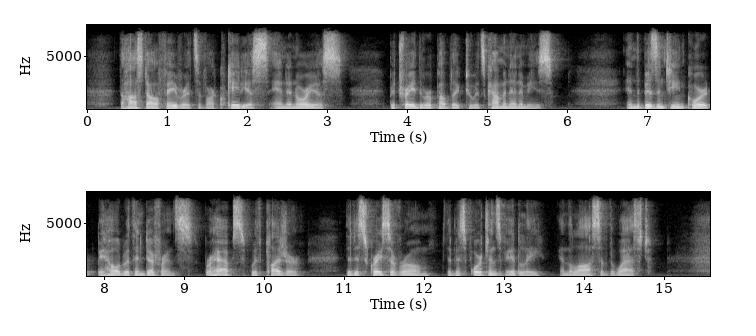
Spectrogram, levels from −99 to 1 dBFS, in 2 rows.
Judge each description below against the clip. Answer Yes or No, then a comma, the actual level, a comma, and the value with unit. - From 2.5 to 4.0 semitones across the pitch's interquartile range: No, average, 4.7 semitones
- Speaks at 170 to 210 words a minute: No, average, 145 wpm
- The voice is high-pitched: No, low, 105 Hz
